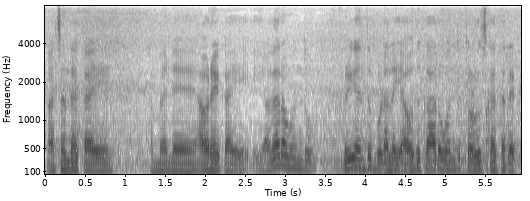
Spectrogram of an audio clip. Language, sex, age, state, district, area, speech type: Kannada, male, 30-45, Karnataka, Mysore, rural, spontaneous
